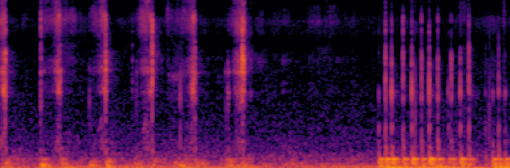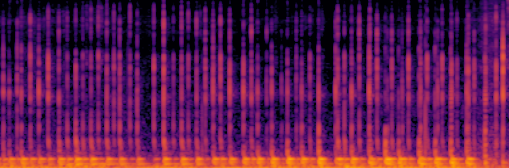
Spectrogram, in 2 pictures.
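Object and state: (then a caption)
Leather fringed high-heel sandal. Long nails tap and scratch along the black sole, straps and fringe of a teal, orange and gold fringed leather high-heel sandal held in the hands. Sparse, crisp taps give way after a few seconds to a dense, rapid run of scratching and clicking with a low, thick body and bright edges.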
